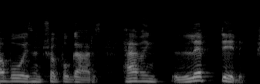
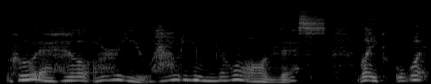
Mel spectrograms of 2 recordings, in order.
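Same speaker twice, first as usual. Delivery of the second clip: slow, higher-pitched imitation of confusion; bewildered; 6 semitones higher, slower than usual. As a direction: demand an explanation, slowly, utterly baffled. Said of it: "So now he's all confused".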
